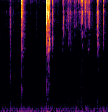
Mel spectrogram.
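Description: A few small sharp clicks and light handling noises from a lipstick tube and its packaging being handled, the loudest click just under a second in, over a faint low hum.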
